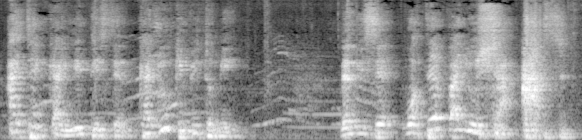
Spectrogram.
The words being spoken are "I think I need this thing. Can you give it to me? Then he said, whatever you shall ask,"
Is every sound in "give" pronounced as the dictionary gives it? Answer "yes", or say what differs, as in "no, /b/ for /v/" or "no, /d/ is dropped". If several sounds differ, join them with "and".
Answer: no, /p/ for /v/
